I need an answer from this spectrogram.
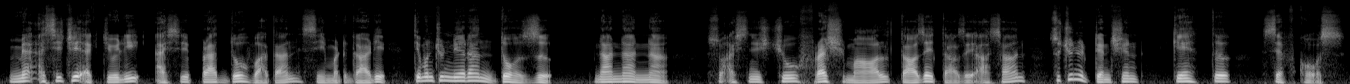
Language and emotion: Kashmiri, neutral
